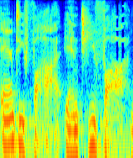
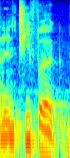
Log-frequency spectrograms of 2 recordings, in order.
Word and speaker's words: Antifa: this thing with Antifa. Now we got to put the accent on the T. It's on the wrong syllable.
